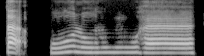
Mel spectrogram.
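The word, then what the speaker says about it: تأكلوها: Wala ta'kuluha. Ta'kuluha. Nah, lamnya dhammah ada wawunya di depan, maka harus panjang ya, seperti itu.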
